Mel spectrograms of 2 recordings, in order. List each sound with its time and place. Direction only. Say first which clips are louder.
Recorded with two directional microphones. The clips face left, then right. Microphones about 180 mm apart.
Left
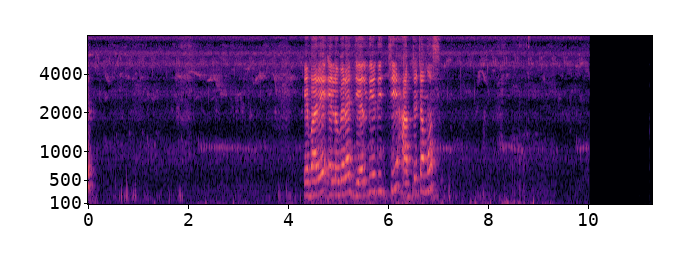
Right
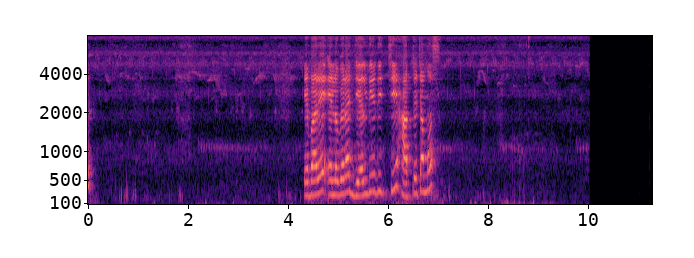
4.3 s a woman's voice: right 5 dB; 45° right (ahead or behind)
7.2 s a sound: even; centre (ahead or behind)
8.5 s cricket: left 1 dB; centre (ahead or behind)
